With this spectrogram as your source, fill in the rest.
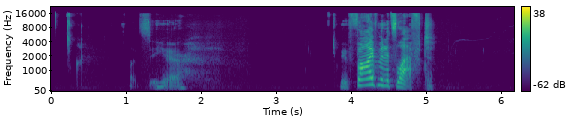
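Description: A young woman speaks briefly and calmly, close to a microphone.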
